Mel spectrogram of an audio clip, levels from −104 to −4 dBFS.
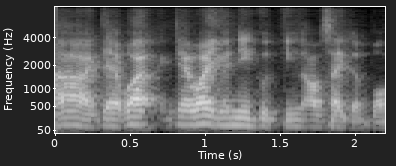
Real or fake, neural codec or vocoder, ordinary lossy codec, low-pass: fake; codec, 16 kHz, about 1 kbps, DyCAST, with the encoder's durations; none; none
